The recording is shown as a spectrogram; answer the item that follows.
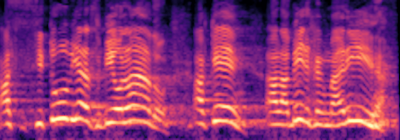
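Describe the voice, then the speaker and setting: A man's voice: animated, normal speed, a bit bright. A preacher voicing a pushy male indulgence seller who wheedles and pleads with buyers, in an echoey church hall. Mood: wheedling. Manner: wheedling sales pitch.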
